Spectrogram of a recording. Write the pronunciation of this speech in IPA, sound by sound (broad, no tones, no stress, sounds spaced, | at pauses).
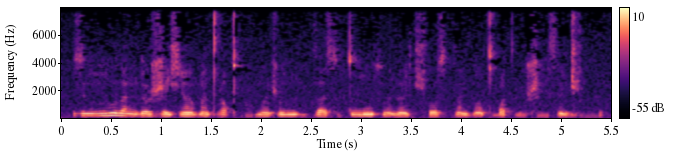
z ʉ ŋ ɲ u l a ŋ ɗ ɵ ʐ e ɕ ã ɓ ã t ɡ a tˤ qʷ e̤ b ɐ̃ ʂ ũ ɲ o ɡ k ɐ s o̤ t ŋ͡m ũ sʷ ã ɗ ɐ̃ t͡ɕʰ o z k ã ɡ ɗ ĩ tˤ ɓ ɐ t ɗ ṳ ʂ e̤ s ɐ̃ d͡ʑ o̤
